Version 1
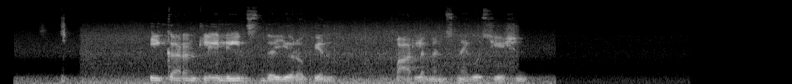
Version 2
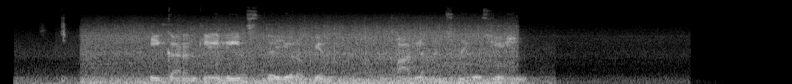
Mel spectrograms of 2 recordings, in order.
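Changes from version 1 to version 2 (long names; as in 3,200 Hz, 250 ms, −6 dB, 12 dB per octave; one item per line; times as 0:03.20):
first sound: remove Butterworth band-reject 760 Hz, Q 0.56
second sound +7.5 dB
reverb: on, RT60 1.1 s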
